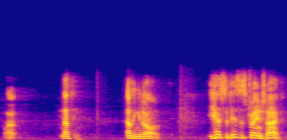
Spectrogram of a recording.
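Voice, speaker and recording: An actor playing an anxious, flustered gentleman client, speaking haltingly and earnestly in 1950s radio drama style. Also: fairly high pitch, big pitch swings. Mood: uneasy, evasive. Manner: halting, urgent. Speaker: actor in a detective radio series. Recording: dull vintage 1950s radio recording.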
